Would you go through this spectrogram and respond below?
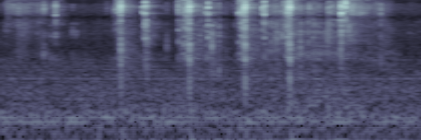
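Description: Scissors snip through hair during an A-line haircut for a woman's short hairstyle, several quiet crisp clicks spaced irregularly over a soft steady background hiss.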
